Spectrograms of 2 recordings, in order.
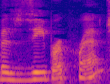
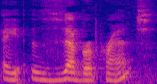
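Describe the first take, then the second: First: It is said in an American accent. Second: It is said in a British accent.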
